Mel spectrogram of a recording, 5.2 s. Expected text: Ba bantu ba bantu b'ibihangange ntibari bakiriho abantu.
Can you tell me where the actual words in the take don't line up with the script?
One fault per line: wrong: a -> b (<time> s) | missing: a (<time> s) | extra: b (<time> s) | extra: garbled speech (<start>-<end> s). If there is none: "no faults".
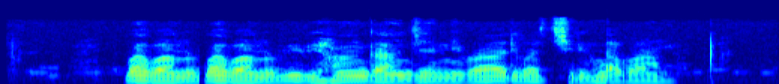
no faults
